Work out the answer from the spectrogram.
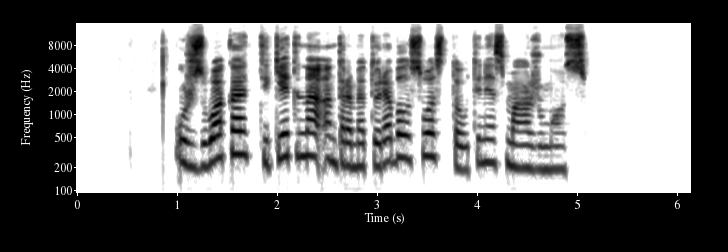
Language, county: Lithuanian, Kaunas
